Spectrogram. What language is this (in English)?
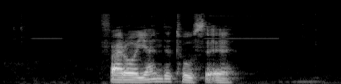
Persian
